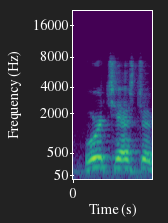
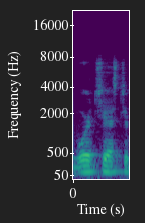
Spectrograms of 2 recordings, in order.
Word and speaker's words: Worcester: Yeah, I know some people say it Worcester, but if you want to say it Worcester, you should spell it like Wooster to rhyme with Worcester. Rooster, right? I'm going to say Worcester.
